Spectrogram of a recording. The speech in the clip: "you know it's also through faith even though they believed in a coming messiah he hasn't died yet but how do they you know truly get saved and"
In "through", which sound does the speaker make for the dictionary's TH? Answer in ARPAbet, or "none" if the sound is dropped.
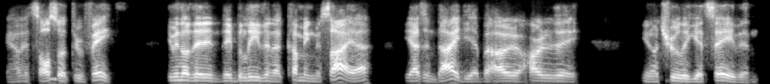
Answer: TH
